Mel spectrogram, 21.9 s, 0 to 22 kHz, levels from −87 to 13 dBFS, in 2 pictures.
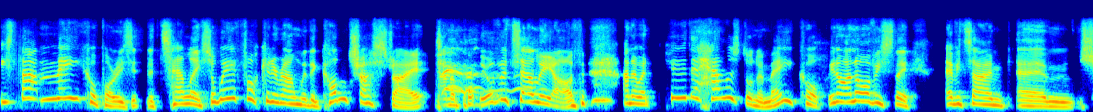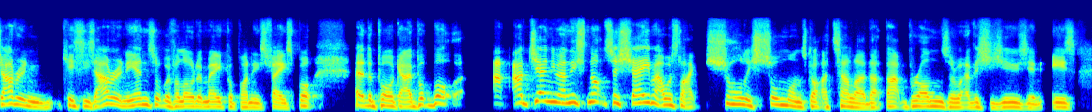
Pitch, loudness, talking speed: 190 Hz, -17 LUFS, 240 wpm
